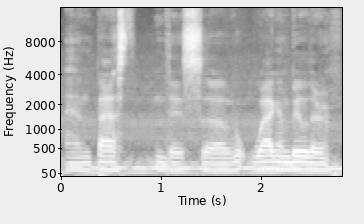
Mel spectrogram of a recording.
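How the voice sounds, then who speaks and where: A man hosting a roleplay gaming series, narrating his play in character in a casual, improvised way with halting short phrases. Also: fairly low pitch, completely flat delivery, background noise.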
